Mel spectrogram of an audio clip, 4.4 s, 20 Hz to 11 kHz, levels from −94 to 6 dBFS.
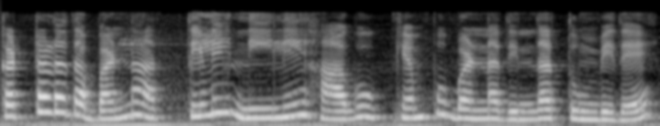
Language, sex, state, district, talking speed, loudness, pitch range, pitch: Kannada, female, Karnataka, Bangalore, 110 wpm, -15 LUFS, 225-295 Hz, 255 Hz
